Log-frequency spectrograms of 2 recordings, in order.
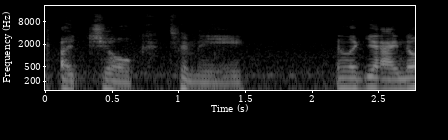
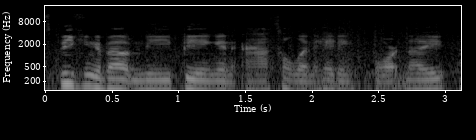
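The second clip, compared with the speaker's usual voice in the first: usual speaking voice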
